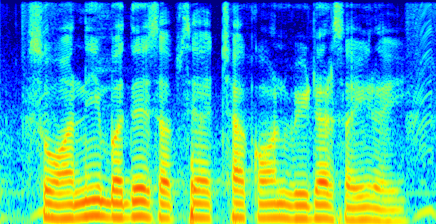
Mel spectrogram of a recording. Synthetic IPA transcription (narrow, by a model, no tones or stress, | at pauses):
soːɦənibəd̪ʱesɐbseɐtːʃʰakɔːnʋiːɖəɾsəɦiɾɐɦiː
